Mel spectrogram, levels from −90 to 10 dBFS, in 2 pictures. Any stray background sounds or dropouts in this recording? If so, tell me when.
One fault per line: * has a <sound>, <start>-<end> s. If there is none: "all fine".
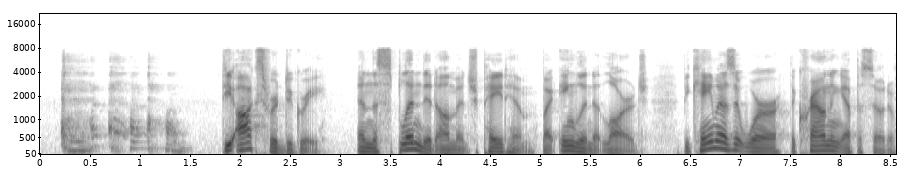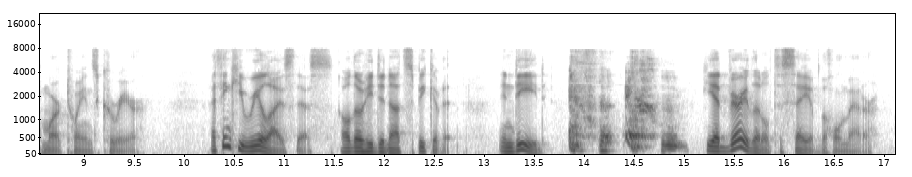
* has a cough, 0.2-1.5 s
* has a cough, 13.8-15.1 s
